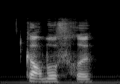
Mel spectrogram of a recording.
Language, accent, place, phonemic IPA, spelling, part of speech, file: French, France, Lyon, /kɔʁ.bo fʁø/, corbeau freux, noun, LL-Q150 (fra)-corbeau freux.wav
- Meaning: rook (bird)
